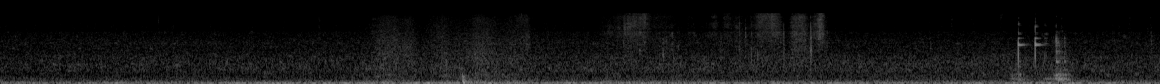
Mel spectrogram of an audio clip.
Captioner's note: rain falling; paper rustles. the clink of bottles, the open of another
